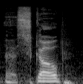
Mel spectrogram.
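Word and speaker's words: Schoop: You thought they were good signings, but I do because Krohn, Scope.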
